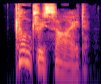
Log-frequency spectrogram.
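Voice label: "countryside", British English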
